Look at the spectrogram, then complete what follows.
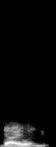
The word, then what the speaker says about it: Dylan: of your first name it's dialing dialing like you sounds like you're dialing a clone dial and I apologize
